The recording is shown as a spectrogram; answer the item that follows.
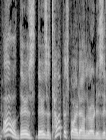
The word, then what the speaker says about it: tapas: And we had seen a tapas bar. Now, you guys say tapas, but I didn't know that. We say tapas because that's how it's correctly pronounced. If you do it with Spanish, tapas.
